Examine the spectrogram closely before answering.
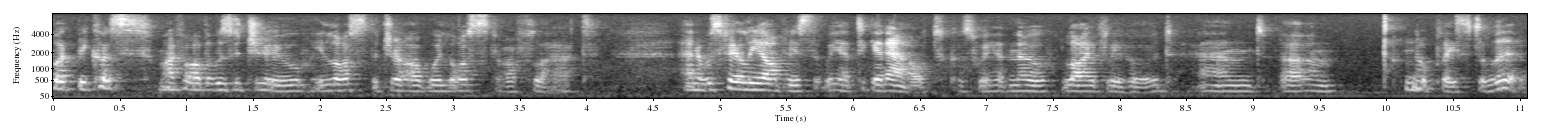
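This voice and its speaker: Over noticeable background noise, a woman talks at a moderate pace with a British accent. Her pitch is fairly low with ordinary variation. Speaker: Holocaust refugee witness. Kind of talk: oral history testimony. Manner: hesitant, with many fillers.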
